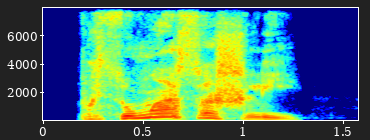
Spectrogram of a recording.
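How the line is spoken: Gasped. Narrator (Russian): ахнула Майя

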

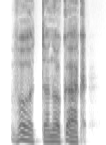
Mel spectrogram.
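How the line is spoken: Groan. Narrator (Russian): простонал он

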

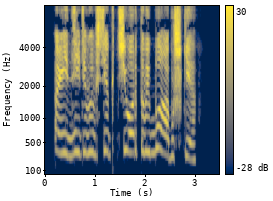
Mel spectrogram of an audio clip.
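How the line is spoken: Shouted. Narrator (Russian): закричала Кора

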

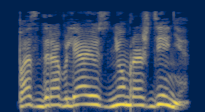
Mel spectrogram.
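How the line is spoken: Shout from stairs. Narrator (Russian): крикнул я с лестницы

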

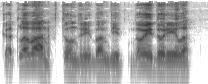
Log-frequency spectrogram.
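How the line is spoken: Joyful announcement. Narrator (Russian): радостно сообщил он

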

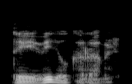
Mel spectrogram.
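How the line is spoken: Quiet question. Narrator (Russian): тихо спросил Савин

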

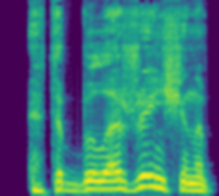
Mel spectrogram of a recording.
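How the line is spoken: Wheezy rasp. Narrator (Russian): просипел Феликс

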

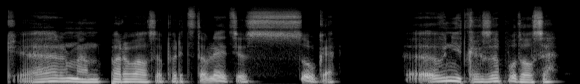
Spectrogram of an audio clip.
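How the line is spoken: Muttering. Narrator (Russian): забормотал коллекционер

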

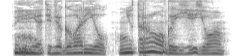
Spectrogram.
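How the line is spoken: Agitated growl after battle. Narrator (Russian): прорычал Нэш, взвинченный после сражения

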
